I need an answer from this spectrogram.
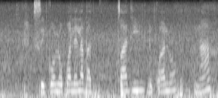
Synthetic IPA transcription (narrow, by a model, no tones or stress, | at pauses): sɪkʼɔlɔkʼwalɛlaba | t͡sʼadilɪkʼwalɔla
